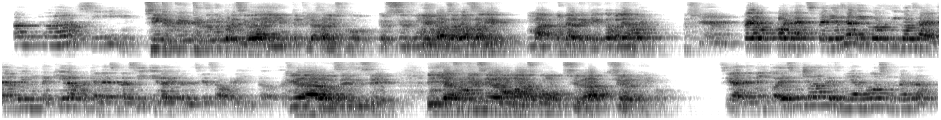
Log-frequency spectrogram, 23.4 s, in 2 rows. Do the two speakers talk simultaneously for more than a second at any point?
No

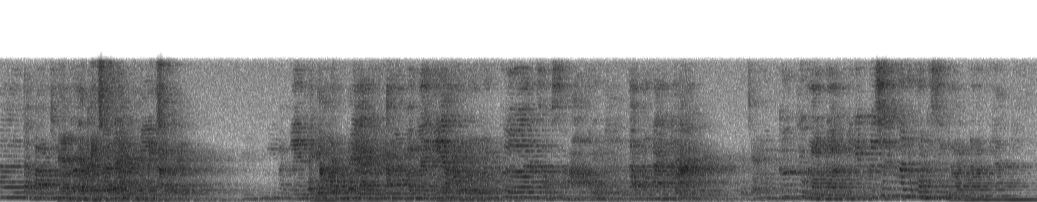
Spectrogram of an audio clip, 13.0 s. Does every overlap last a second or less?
No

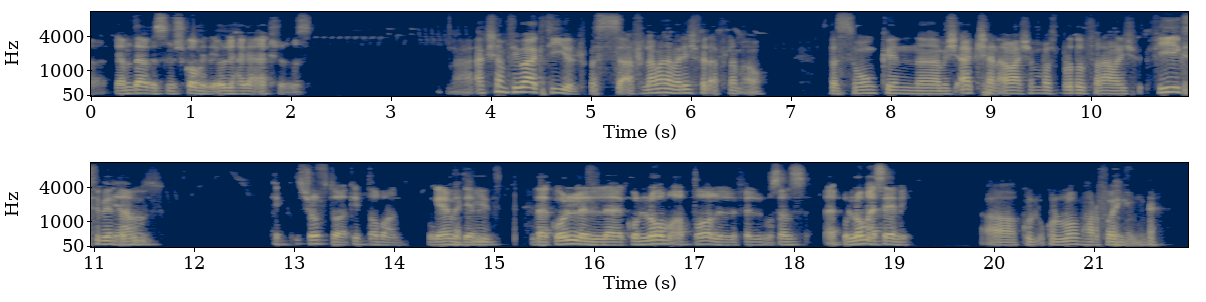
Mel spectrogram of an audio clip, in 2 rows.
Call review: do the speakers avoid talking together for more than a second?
Yes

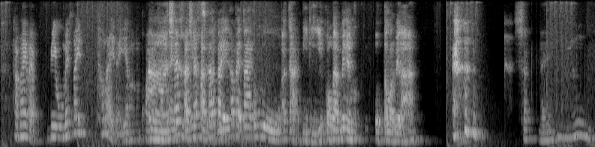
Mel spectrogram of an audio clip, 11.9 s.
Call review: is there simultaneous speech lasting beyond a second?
Yes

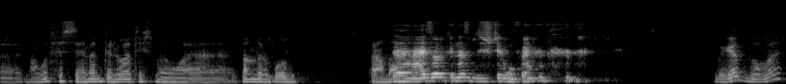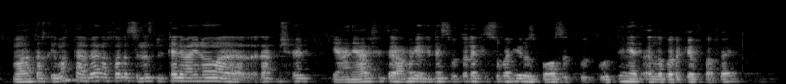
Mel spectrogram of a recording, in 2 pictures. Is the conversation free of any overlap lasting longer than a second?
Yes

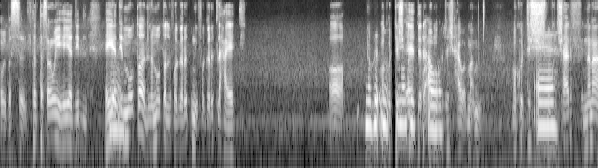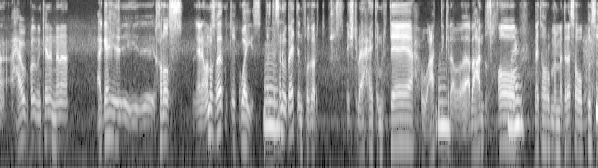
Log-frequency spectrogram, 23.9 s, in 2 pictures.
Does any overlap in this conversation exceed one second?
Yes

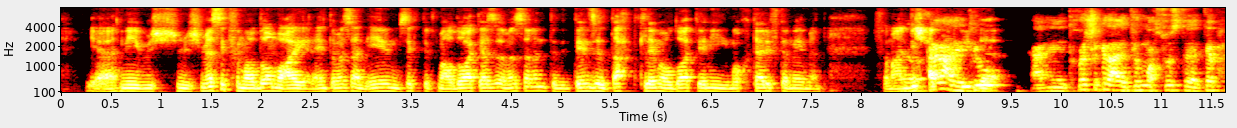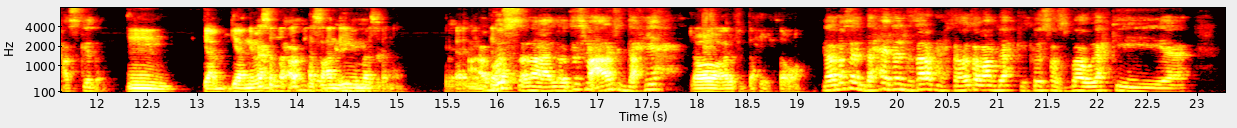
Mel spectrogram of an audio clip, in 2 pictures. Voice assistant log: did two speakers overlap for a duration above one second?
Yes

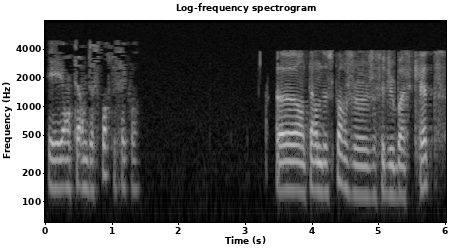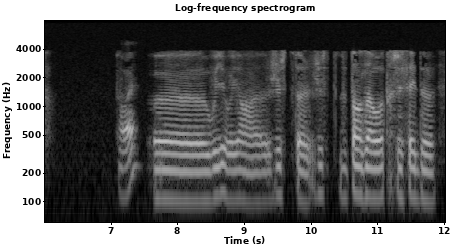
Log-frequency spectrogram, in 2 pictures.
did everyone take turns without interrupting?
Yes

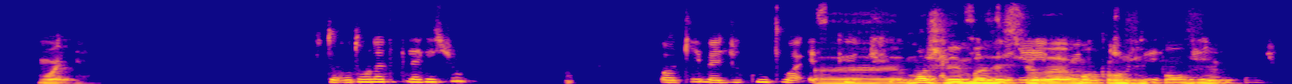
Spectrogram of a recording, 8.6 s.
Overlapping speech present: Yes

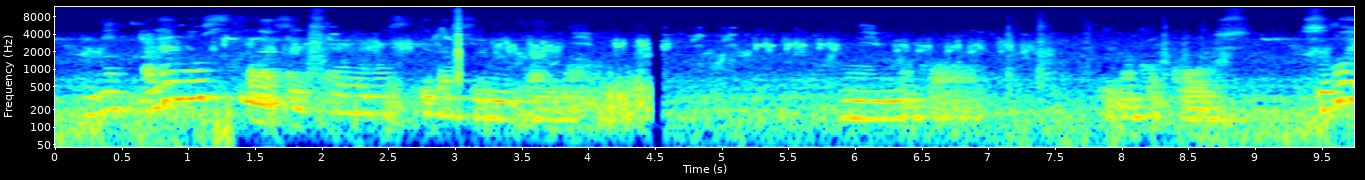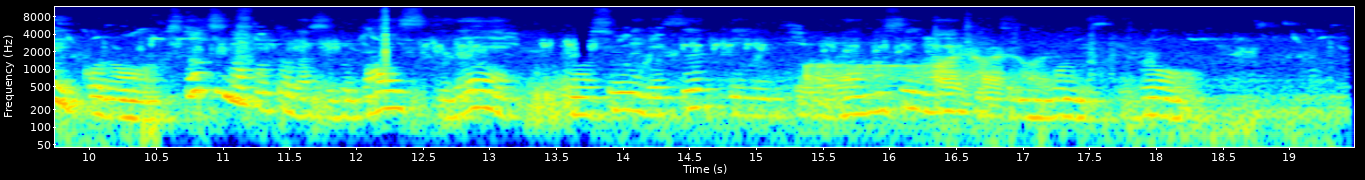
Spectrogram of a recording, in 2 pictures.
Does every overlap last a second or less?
No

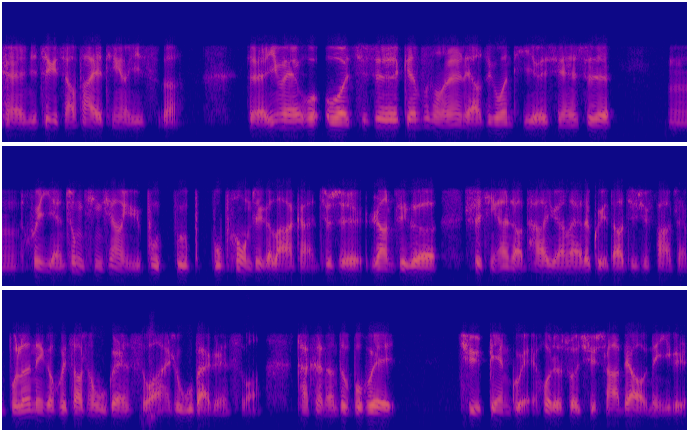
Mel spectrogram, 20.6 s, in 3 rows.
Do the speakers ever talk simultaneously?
No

